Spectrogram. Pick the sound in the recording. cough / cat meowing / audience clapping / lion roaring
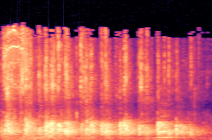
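audience clapping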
